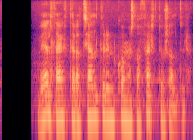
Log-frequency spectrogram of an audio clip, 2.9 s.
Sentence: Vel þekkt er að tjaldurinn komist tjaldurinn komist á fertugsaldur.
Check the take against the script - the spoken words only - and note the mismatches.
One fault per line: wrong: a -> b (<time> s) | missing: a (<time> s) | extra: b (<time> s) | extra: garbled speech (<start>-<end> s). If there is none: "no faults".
missing: tjaldurinn komist (2.1 s)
